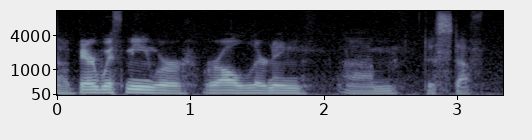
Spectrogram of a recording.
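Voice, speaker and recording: This man has a fairly low pitch and a dark, mellow tone. His pitch varies in an ordinary way. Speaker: high school math teacher. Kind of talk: online lecture. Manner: fast; hesitant, many fillers.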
